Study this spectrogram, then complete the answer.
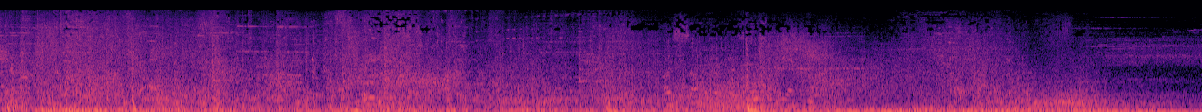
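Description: Game spell effects crackle and boom in a fight.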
